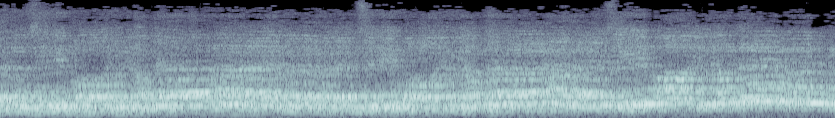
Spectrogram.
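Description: Boys' choir with older youths' lower voices singing a sacred choral piece without instruments, holding long sustained chords throughout.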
